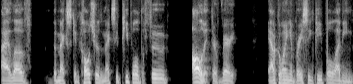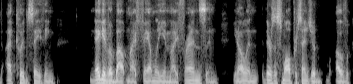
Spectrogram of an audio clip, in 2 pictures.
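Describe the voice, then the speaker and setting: The middle-aged man's voice is low and mellow, moving at a moderate pace. As a guest in a casual podcast chat, he tells stories emphatically and repeatedly interjects "right."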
